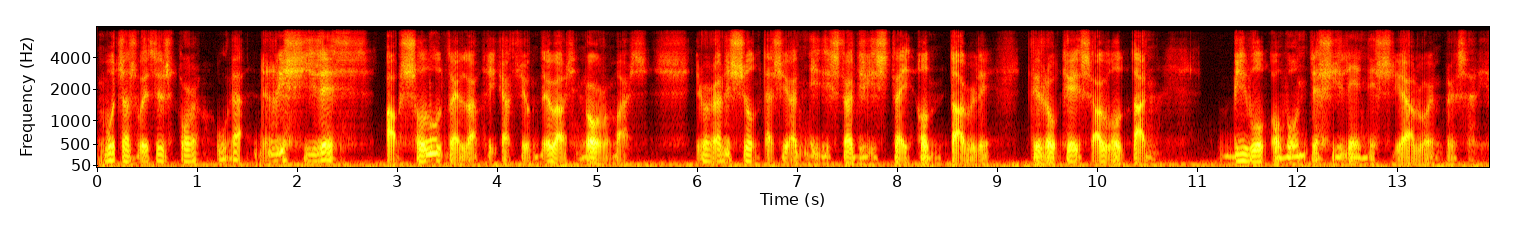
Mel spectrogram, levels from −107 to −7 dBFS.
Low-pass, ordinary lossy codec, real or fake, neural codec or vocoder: 7.2 kHz; none; fake; autoencoder, 22.05 kHz, a latent of 192 numbers a frame, VITS, trained on many speakers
